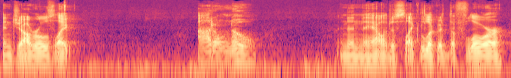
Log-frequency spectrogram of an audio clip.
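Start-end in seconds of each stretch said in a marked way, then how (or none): 2.0-2.6 imitated awkward reply. Put on the spot by her mom, soft awkward reply. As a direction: answer much quieter, as if on the spot.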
